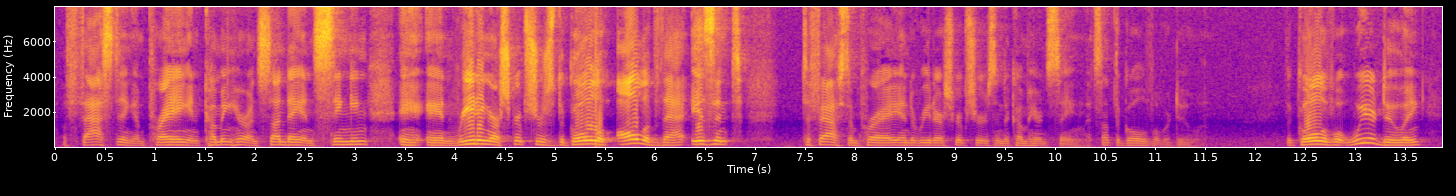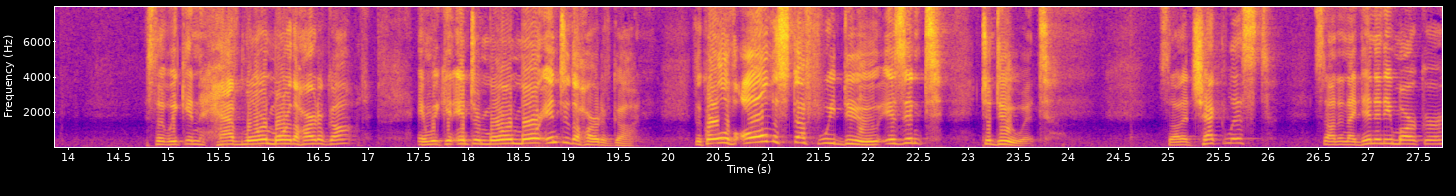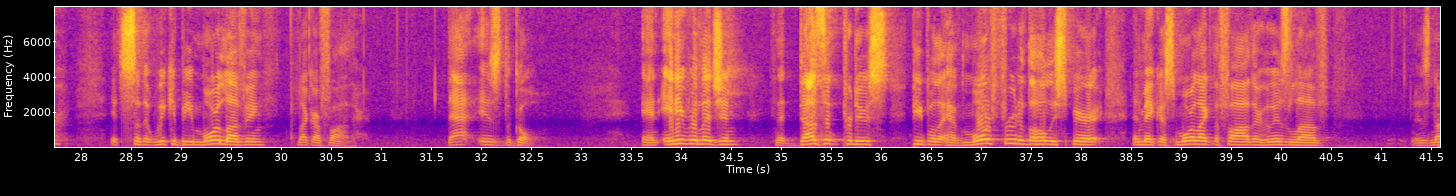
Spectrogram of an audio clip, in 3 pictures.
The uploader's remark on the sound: This is audio ripped from the Live Service video.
